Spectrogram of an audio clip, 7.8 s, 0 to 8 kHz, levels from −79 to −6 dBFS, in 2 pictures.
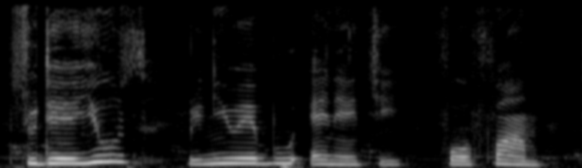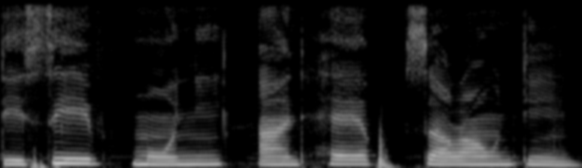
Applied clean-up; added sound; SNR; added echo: none; none; none; none.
